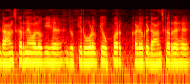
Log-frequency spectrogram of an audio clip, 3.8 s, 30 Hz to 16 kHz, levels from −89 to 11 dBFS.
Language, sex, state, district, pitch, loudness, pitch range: Hindi, male, Chhattisgarh, Raipur, 155 Hz, -14 LUFS, 150-155 Hz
